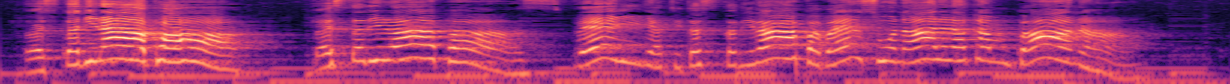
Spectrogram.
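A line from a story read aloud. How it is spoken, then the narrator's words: Shouting. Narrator (Italian): iniziò a gridare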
